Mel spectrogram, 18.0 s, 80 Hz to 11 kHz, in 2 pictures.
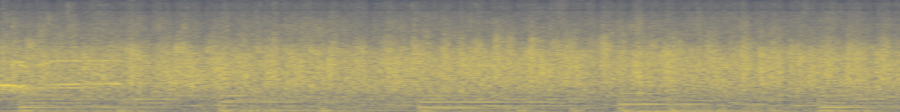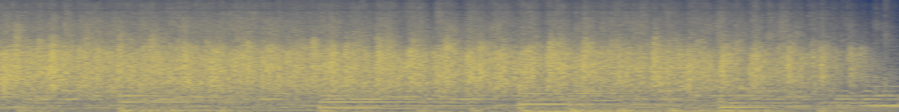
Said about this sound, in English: Sarah Weddington, who argued Roe v. Wade, here today on the 46th anniversary of Roe v. Wade. Let's give Sarah a big round of applause.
